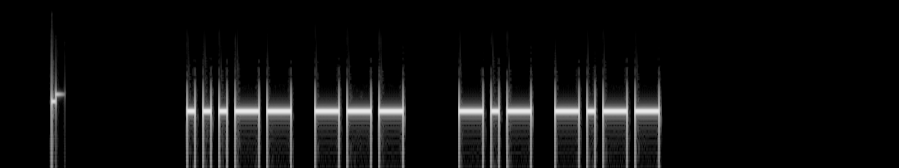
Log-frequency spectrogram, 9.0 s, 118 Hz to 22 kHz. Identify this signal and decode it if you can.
Morse code, heard as a keyed tone, about 15 wpm, 700 Hz. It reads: 3O KY
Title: Winter Field Day Exchanges 15wpm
